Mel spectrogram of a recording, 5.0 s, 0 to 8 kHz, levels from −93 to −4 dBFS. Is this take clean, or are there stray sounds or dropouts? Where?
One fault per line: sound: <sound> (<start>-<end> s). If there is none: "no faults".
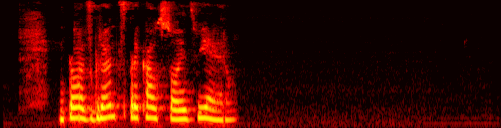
no faults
